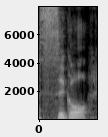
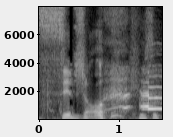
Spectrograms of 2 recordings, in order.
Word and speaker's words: sigil: matt mercer like he called it a signal and people were like no no no no no matt it's sigil what was i supposed to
